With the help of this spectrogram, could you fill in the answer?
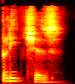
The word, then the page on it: bleachers: British English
